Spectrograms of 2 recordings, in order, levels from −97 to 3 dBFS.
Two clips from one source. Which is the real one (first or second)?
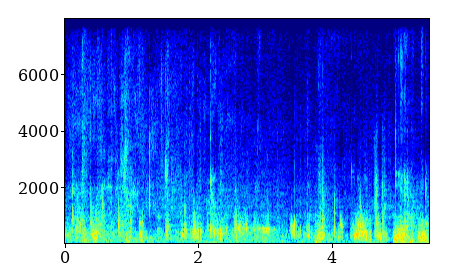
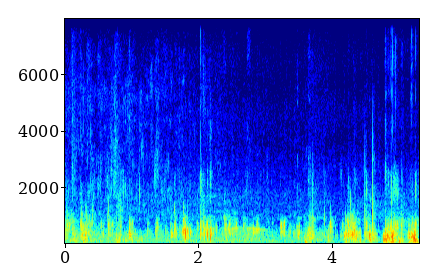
second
